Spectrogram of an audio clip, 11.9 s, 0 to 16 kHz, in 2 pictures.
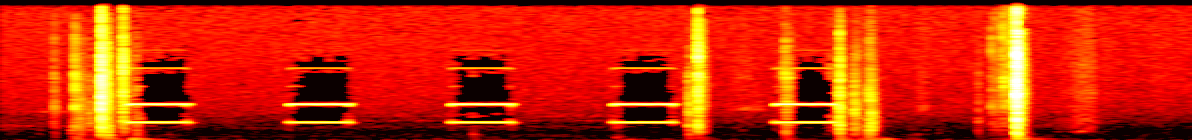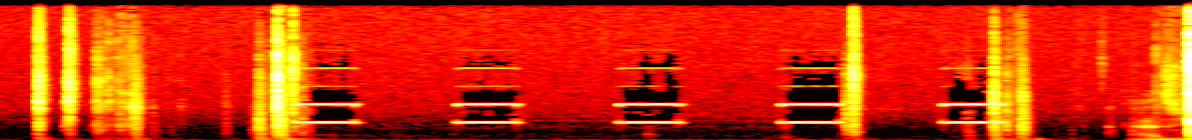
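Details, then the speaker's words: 2002 BMW 325i that won't crank even though battery, alternator and fuses tested good: key-on gives a chime beeping about once a second with clicks, a faint hum from the left side and no cranking; owner suspects the starter or ignition switch. "see the car does not start it's not turning over there's no noise um it's pretty quiet all I get are lights"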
